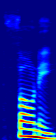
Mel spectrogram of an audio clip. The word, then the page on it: phoney: American English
